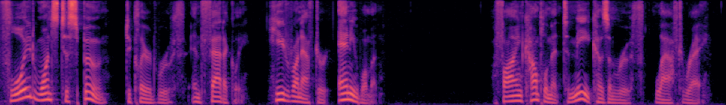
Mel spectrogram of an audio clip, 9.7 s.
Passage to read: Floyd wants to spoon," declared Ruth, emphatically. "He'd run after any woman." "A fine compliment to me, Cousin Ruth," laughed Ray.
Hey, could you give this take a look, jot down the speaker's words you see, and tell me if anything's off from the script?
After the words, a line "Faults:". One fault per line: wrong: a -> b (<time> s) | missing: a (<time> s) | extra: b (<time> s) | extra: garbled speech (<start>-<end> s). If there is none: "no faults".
Floyd wants to spoon," declared Ruth, emphatically. "He'd run after any woman." "A fine compliment to me, Cousin Ruth," laughed Ray.
Faults:
no faults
